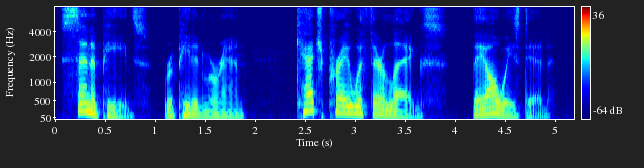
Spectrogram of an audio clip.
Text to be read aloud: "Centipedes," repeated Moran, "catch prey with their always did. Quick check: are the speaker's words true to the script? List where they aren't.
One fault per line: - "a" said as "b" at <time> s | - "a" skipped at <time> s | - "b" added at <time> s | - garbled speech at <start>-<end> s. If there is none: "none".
- "legs They" added at 3.3 s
